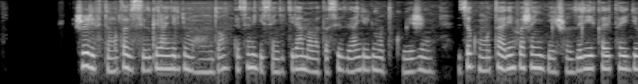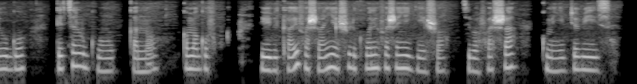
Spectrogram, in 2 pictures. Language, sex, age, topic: Kinyarwanda, female, 18-24, education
